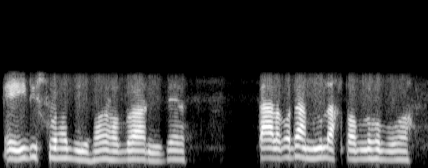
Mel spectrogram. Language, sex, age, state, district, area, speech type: Assamese, female, 45-60, Assam, Sivasagar, rural, conversation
